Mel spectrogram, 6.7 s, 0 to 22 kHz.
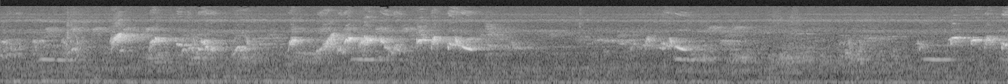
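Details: Red-whiskered bulbul singing as a trapping decoy to provoke fighting, recorded 27 August 2019; lively chattering warbles of rising and falling whistled notes in clustered phrases, with a low background drone.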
